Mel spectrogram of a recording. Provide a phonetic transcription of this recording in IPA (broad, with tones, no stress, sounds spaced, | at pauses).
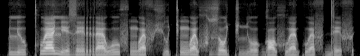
lʲ u˨˦ kʷʰ æ˦ lʲ e˨ z e˨ r æ˨ w u˦˨ f ŋʷ æ˨ f ç u˨ c ŋʷ æ˦˨ xʷ z o˦˨ c ʎ o˨ ɡ ɒ˨ xʷ æ˨ kʷ æ˨ f d e˨ f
